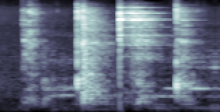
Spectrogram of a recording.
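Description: Pani puri ingredients stirred together in a bowl with a spoon, giving four clattering bursts of utensil scraping and clinking against the bowl, close and fairly loud with no talking.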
